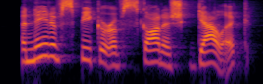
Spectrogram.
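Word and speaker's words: Gaelic: A native speaker of Scottish Gallaic as the word is pronounced in Scotland.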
